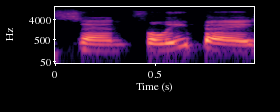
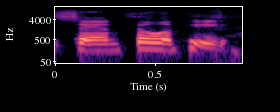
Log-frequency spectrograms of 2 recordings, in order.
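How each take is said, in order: First: It is said the way an outsider says it. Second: It is said the way a local says it. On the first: The speaker is not from the city. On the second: The speaker is from the city.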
